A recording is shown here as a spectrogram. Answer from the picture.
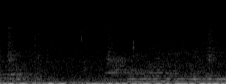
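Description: A few light, unevenly spaced ticking clicks over a low steady hum.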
